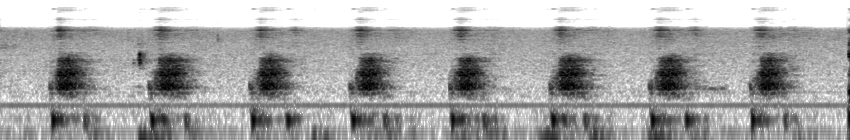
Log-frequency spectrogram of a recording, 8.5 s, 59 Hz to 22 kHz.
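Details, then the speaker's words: Aortic stenosis murmur heard at the aortic focus, radiating to the carotids and apex, described as diamond-shaped: regular heartbeat near 60 a minute with a harsh crescendo-decrescendo murmur after each first sound. "se describe como en forma de diamante y es importante que lo conozcan por esto que vamos a escuchar una grabación de un soplo aórtico de un estenosis a bordo"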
